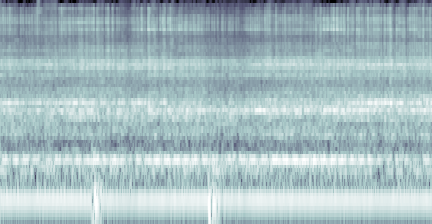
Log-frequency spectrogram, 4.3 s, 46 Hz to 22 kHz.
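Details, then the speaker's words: Atlantic dry-element water boiler: constant deep drone with higher buzzing overtone from the hot pipe, which visibly vibrates, when cold water is partly opened; stops with hot water or cold fully open, or after minutes; check valve replaced 6 months ago, cause unknown. "бы не сказал, что это клапан, он даже не дрожит, а вот прям горячая труба дрожит нормально. Не знаю, что это может быть. Вот такой звук неприятный."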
